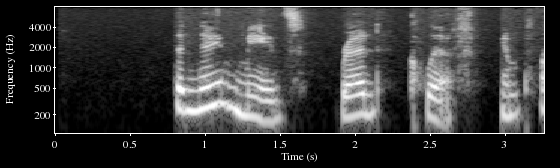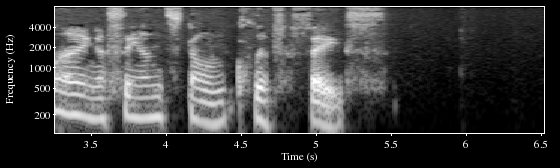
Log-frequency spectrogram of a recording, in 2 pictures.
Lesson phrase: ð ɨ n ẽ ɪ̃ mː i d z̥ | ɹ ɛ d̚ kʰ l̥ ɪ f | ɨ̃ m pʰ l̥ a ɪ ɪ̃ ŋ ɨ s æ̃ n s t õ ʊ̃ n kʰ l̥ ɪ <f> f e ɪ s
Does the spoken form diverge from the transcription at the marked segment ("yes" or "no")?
no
